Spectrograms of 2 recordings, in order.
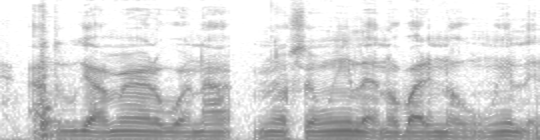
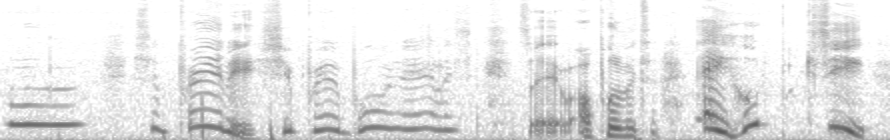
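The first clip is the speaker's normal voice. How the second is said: relatives' voices; 4 dB louder than usual. Retold or imitated. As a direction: play curious aunties at a cookout. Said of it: "and everybody like".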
